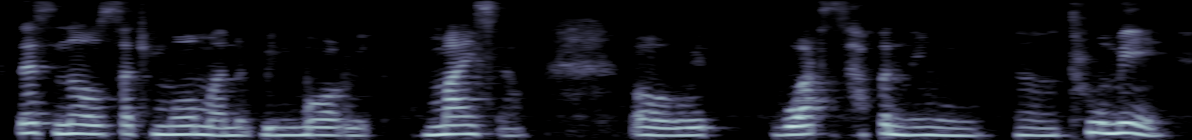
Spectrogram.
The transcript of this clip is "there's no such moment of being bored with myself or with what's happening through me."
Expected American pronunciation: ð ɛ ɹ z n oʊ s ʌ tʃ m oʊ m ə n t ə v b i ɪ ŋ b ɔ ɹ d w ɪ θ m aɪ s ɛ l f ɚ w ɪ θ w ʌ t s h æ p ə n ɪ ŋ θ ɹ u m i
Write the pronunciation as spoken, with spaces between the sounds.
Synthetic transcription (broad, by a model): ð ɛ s n oʊ s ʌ tʃ m oʊ m ə n t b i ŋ b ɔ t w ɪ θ m aɪ s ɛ l f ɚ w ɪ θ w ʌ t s h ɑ p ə n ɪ ŋ t ɹ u m i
